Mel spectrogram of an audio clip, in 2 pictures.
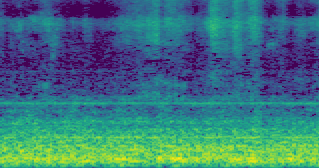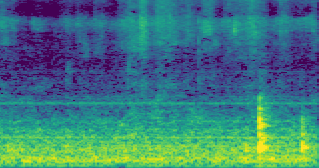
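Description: Faint, soft rubbing of worsted yarn drawn over an aluminium crochet hook as single crochet stitches are worked, over a low steady hiss, with a brief click near the end.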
